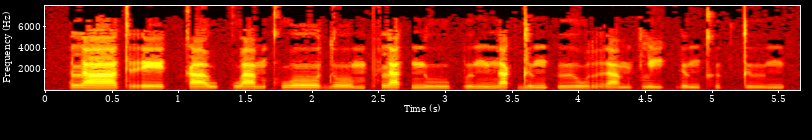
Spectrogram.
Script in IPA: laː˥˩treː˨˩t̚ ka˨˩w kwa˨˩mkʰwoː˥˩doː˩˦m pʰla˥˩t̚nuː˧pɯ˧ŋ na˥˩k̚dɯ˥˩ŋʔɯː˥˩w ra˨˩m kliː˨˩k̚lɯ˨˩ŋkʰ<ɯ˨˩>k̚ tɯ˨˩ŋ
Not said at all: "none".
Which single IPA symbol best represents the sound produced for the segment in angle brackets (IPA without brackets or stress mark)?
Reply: ɯ˨˩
